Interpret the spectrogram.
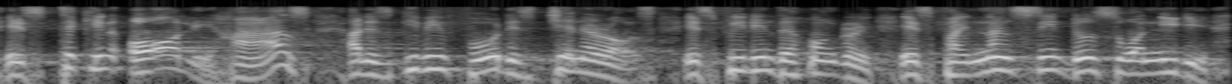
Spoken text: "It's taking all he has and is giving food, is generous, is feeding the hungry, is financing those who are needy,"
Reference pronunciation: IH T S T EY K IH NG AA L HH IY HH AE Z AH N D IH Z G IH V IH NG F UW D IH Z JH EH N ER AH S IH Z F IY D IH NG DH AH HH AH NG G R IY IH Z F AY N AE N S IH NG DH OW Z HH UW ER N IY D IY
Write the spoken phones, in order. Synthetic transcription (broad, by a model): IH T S T EY K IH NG AA L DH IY HH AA S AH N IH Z G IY V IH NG F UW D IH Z JH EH N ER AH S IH S F IY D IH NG DH AH HH AH NG G R IY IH S F AY N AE N S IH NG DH OW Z HH UW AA N IY D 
